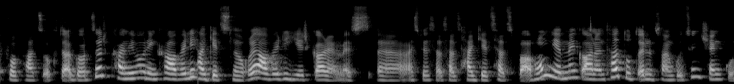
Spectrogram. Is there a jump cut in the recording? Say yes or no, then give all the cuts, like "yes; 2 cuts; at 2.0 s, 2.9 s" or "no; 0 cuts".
no; 0 cuts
